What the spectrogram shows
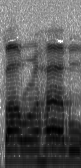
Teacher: Ya nak ke far jangan lambat, dan bila masuk fa baris atas bertemu ra, di sini ra-nya dibaca tebal.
